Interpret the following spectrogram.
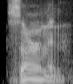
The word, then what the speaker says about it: Sermon: But what we saw through the Pittsburgh game with Goodson and Sermon. Did I say it right? Yes. Sermon. Like a church.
